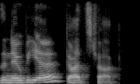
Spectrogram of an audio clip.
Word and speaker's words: Zenobia Godschalk: This is Zenobia Godschalk.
